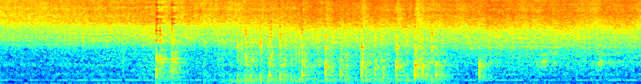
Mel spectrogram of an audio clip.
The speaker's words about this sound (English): The next ingredient I'd like to add is the celery and the onion.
